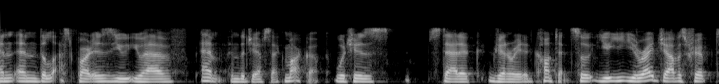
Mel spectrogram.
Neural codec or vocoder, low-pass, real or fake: codec, 16 kHz, 4.8 kbps, FACodec; 5.4 kHz; fake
